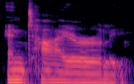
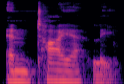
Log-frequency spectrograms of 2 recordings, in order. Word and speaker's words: entirely: Now make sure you don't pronounce the R in entire. It's not entirely. It's entirely.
